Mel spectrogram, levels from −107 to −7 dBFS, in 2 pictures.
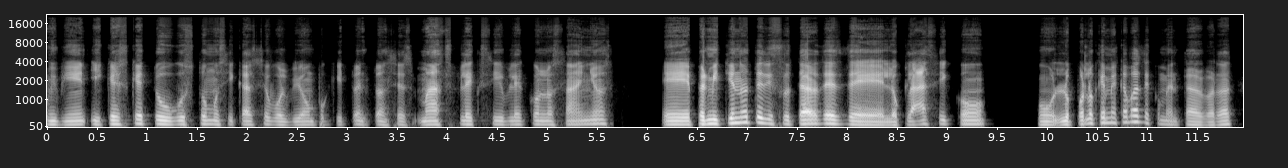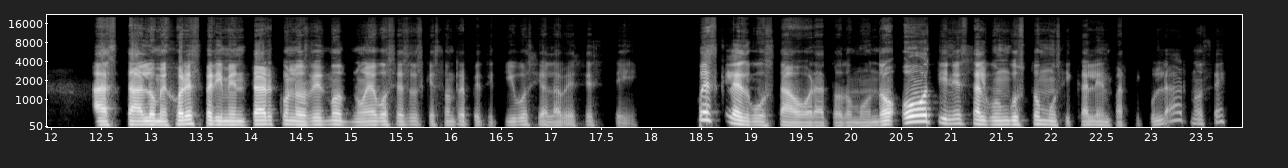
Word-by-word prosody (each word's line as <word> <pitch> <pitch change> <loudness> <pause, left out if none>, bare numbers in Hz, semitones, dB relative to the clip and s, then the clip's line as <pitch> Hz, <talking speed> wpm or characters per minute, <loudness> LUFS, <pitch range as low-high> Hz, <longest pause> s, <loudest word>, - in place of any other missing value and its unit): Muy 120 0 -3
bien, 120 +2 -3
¿y 125 -3 -7
crees 130 0 -2
que 145 -2 -1
tu 135 -3 0
gusto 125 +2 -6
musical 120 -2 -7
se 120 - -19
volvió 110 -1 -7
un 115 - -8
poquito 115 +2 -16
entonces 115 -2 -11
más 120 -1 -2
flexible 120 -1 -7
con 125 -1 -7
los 120 -1 -10
años?, 65 +4 -5 0.5
eh, 120 0 +4
permitiéndote 165 +7 +4
disfrutar 130 - +2
desde 120 -7 +2
lo 105 -2 -4
clásico 135 +2 -3 0.5
o 110 0 -3
lo 120 +1 0
por 135 +5 -5
lo 160 - -1
que 180 - -2
me 180 0 -5
acabas 200 +3 -1
de 170 - -10
comentar, 110 -4 -7
¿verdad?, 115 +5 -6 0.5
hasta 115 +1 +4
a - - +6
lo 120 0 +7
mejor 115 +3 +5
experimentar 130 -2 +4
con 130 -1 -1
los 110 -1 +2
ritmos 120 -2 -1
nuevos 115 +2 -2
esos 115 0 -9
que 110 - -14
son 110 0 -13
repetitivos 115 0 -12
y - - -10
a - - -7
la - - -10
vez, - - -13
este, - - -20 0.6
pues 275 -2 +4
que - - -11
les 140 -5 +7
gusta 110 -2 -6
ahora 95 -1 -4
a - - -11
todo 95 +1 -14
mundo 95 +7 -1
o, 215 +5 +9
¿tienes 155 -7 -6
algún 125 -2 0
gusto 130 +1 -3
musical 115 -1 -8
en 105 -2 -9
particular?, 125 - -16
no - - -16
sé, 205 +1 -16
120 Hz, 175 wpm, -23 LUFS, 110-130 Hz, 0.6 s, o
